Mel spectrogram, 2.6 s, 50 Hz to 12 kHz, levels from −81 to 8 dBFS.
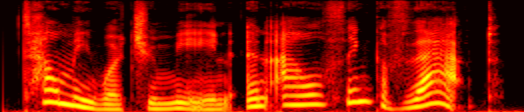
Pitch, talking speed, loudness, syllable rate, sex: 235 Hz, 230 wpm, -19 LUFS, 4.5 syllables/s, female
